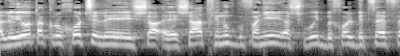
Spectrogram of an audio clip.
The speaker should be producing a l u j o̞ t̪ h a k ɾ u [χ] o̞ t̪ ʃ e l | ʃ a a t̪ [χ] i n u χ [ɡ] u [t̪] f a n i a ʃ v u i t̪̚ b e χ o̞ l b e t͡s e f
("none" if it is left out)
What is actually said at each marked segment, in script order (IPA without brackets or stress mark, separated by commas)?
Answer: χ, χ, ɡ, none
